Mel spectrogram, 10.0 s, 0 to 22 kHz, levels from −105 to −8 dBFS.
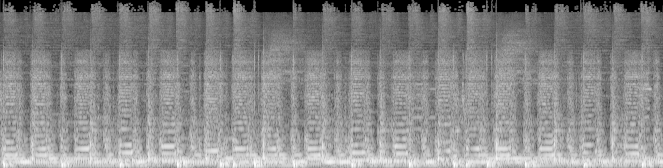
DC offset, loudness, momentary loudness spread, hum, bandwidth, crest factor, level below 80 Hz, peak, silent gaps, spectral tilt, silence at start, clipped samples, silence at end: under 0.1%; -19 LUFS; 3 LU; none; over 20 kHz; 18 dB; -28 dBFS; 0 dBFS; none; -6.5 dB/octave; 0 s; under 0.1%; 0 s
